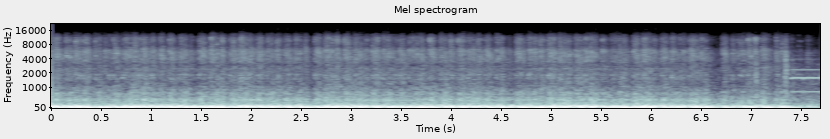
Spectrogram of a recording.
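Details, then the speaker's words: GMC Yukon being fitted with turbo, late-night start after no-start troubleshooting and adding fuel: loud deep roar held on throttle sags away; won't idle by itself, owner suspects idle set too low. "Was it idling itself? No. I was holding it. Maybe I have the idle too low."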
